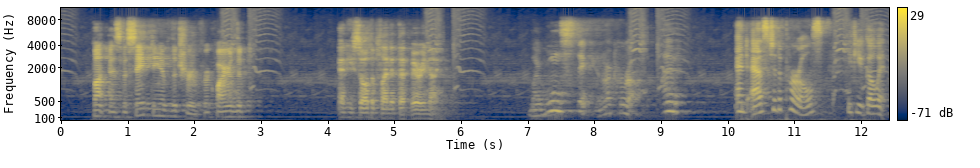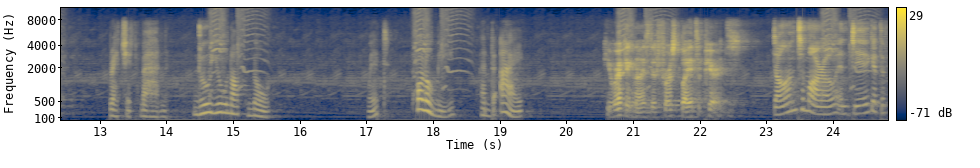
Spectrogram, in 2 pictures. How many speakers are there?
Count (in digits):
5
